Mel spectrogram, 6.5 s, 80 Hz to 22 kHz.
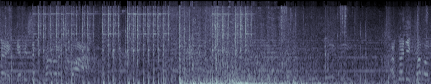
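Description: Rapid automatic gunfire bursts crackle in Call of Duty: Modern Warfare 2 Remastered, then a louder rumbling blast and continued shots, with game voices talking over the action.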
